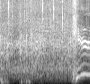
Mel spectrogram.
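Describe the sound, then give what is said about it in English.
An audience claps in a dense, steady patter of many hands for under two seconds, and a voice starts speaking over the applause near the end. “Okay, you can clap if you want.”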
